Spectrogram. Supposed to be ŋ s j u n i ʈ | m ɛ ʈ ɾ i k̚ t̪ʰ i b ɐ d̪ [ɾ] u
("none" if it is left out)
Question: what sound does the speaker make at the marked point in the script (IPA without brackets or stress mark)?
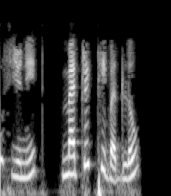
l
